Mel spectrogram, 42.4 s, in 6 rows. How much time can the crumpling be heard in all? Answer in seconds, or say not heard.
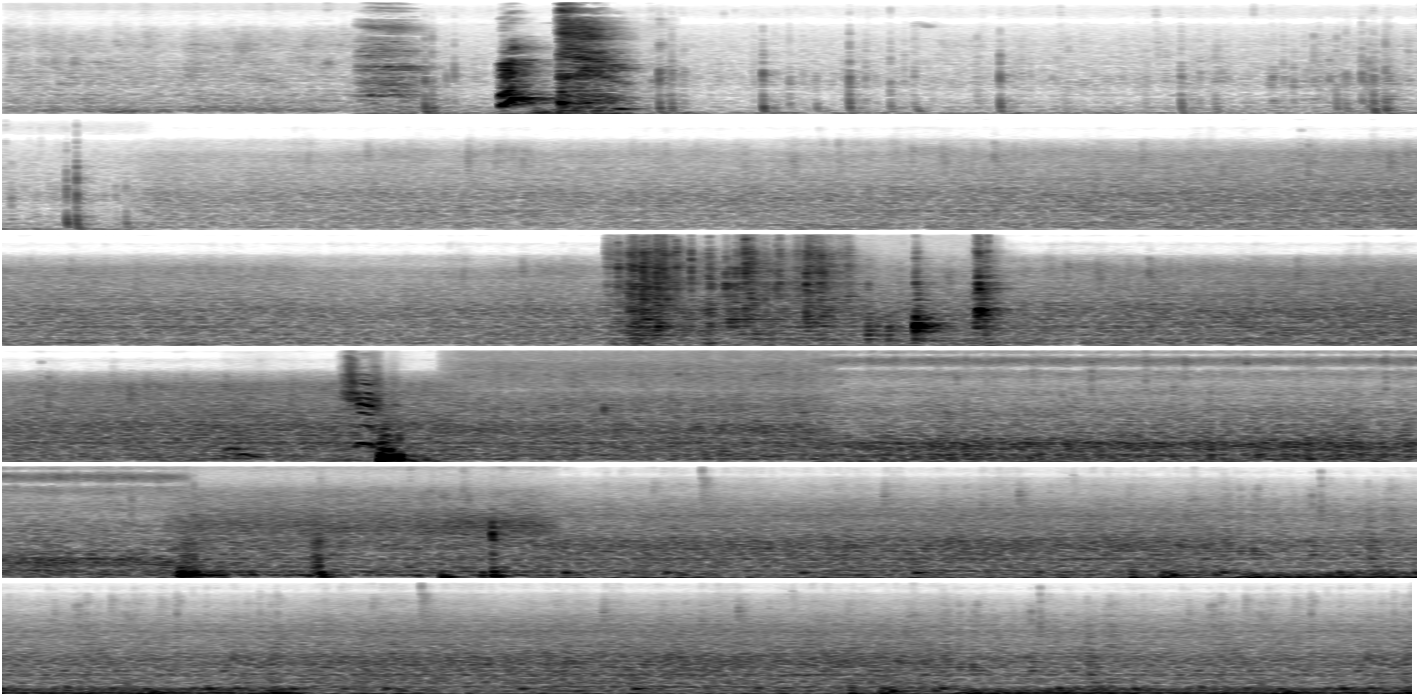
2 s.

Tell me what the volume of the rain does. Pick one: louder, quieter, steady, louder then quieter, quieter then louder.
louder.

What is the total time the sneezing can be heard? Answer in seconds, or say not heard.
4 s.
